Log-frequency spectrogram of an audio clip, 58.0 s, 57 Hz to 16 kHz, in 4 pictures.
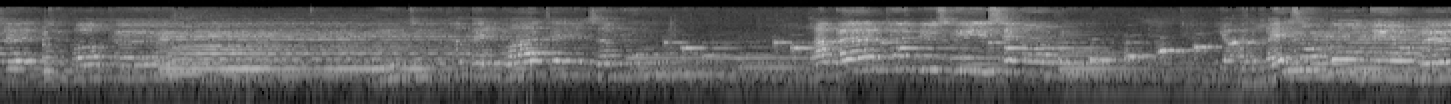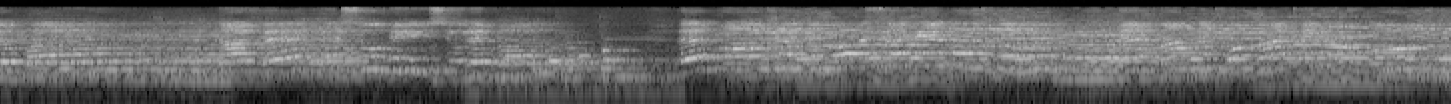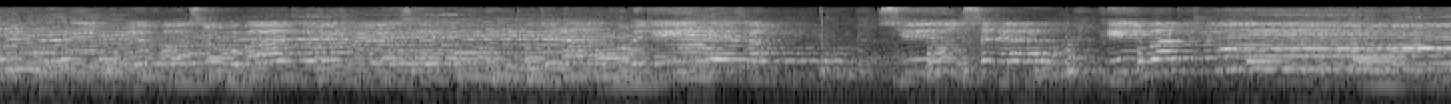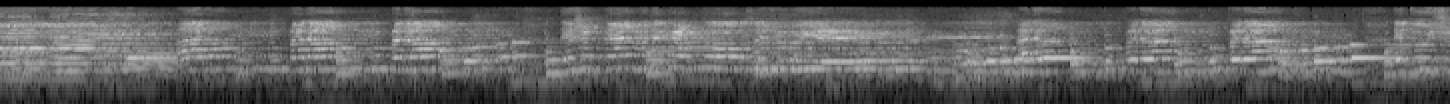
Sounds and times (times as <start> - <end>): Female singing: 0.0 - 2.1, 3.8 - 6.8, 8.1 - 10.8, 12.2 - 15.8, 16.7 - 20.2, 21.3 - 48.5, 49.1 - 52.8, 53.7 - 56.7, 57.4 - 58.0
Bowed string instrument: 0.0 - 58.0.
